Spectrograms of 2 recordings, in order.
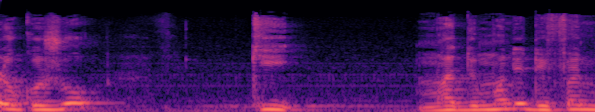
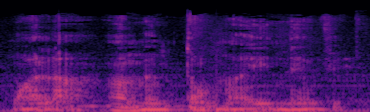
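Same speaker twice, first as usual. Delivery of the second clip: muttered annoyance; 5 semitones lower, 11 dB quieter than usual. Real, not acted. Closing annoyed aside.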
